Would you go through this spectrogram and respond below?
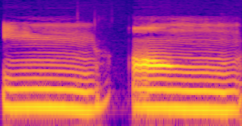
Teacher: quando a gente vai cortar o som nasal, fica parecendo que tem som de G, mas não tem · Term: N nasal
